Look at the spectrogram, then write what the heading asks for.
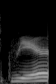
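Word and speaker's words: Gruyère: was like um I I think it's Grier is how you say it and then it was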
